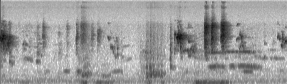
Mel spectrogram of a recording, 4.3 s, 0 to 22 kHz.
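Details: Budgerigars on 26 January 2024 giving scattered sharp high chirps, short squeaky notes and bits of warble, separated by soft gaps, fairly quiet overall.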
